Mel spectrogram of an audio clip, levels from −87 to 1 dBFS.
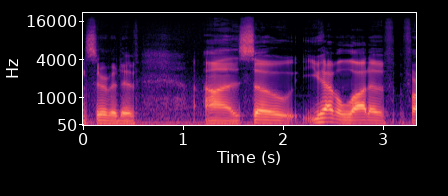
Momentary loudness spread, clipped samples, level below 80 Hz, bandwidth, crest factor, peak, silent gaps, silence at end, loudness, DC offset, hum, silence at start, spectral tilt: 22 LU; under 0.1%; -46 dBFS; 18.5 kHz; 16 dB; -6 dBFS; none; 0 s; -22 LUFS; under 0.1%; none; 0 s; -4.5 dB/octave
